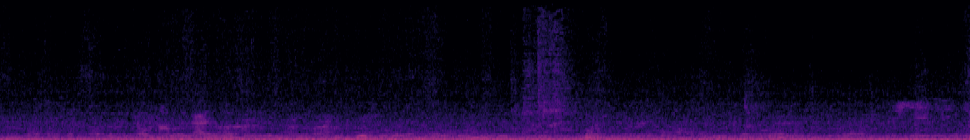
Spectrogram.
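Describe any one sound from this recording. Several women chat nearby outdoors.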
